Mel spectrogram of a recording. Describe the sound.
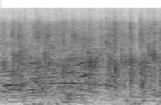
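A crowd applauds steadily, dense clapping that stays at an even, fairly loud level throughout, with a faint murmur of voices mixed into the noise.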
